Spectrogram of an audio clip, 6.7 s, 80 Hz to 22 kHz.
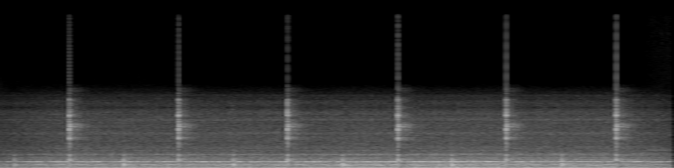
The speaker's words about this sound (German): Also ich würde sagen, das ist die kaputte Version. Also ich hätte das nie erraten, aber du liegst 100% richtig. Auch das Ventil ist kaputt.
